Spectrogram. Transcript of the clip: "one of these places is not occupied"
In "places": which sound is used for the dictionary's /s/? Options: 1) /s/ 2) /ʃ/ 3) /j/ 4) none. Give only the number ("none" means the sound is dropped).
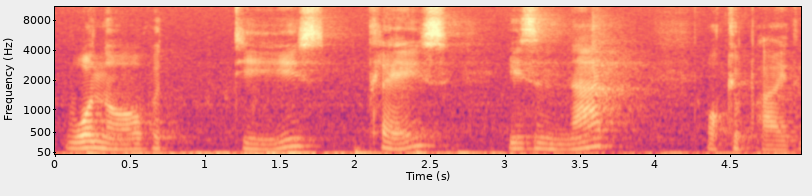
4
